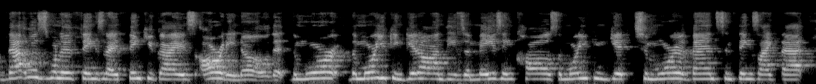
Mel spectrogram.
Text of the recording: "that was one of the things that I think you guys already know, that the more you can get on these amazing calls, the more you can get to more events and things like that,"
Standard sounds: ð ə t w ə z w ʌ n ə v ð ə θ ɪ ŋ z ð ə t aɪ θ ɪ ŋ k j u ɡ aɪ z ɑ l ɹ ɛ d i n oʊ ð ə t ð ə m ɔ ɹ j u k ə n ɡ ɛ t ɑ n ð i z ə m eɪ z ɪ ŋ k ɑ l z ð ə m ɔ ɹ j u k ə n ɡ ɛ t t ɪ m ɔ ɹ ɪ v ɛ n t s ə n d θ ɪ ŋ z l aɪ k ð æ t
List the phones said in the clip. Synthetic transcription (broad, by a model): ð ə t w ə z w ʌ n ə v ð ə θ ɪ ŋ z ð ə t aɪ θ ɪ ŋ k j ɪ ɡ aɪ z l ɹ ɛ d i n oʊ ð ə t ð ə m ɔ ɹ j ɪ k ə n ɡ ɛ t n ð i z ə m eɪ z ɪ ŋ k ɑ l z ð ə m ɔ ɹ j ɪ k ə n ɡ ɛ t t ɪ m ɔ ɹ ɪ v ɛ n t s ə n θ ɪ ŋ z l aɪ k ð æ t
